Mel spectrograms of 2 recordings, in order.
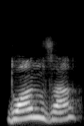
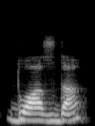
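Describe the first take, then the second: First: Dwanza with an nz in the middle; Slemani pronunciation. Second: Dwazda with a zd in the middle; Hawleri pronunciation. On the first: Teacher repeats twelve in Slemani, nz in Dwanza. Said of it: "is in Slemani dialect". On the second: Teacher repeats twelve in Hawleri, zd in Dwazda. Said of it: "after the comma is Hawleri dialect". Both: Shown as a demonstration.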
